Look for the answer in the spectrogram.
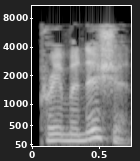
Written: premonition

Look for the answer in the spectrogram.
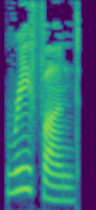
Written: refund

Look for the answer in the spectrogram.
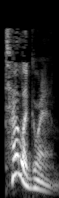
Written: telegram

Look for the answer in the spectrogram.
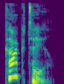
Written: cocktail

